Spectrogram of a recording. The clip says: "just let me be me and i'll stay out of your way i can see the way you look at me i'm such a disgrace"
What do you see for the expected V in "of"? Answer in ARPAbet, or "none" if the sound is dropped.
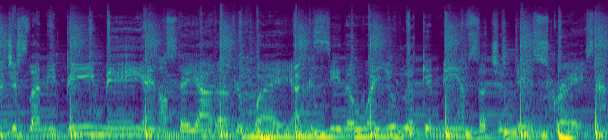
V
